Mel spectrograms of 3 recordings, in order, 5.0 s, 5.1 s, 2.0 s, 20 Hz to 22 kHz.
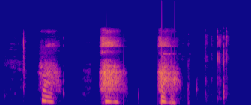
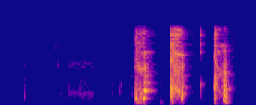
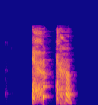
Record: {"exhalation_length": "5.0 s", "exhalation_amplitude": 6622, "exhalation_signal_mean_std_ratio": 0.35, "three_cough_length": "5.1 s", "three_cough_amplitude": 28991, "three_cough_signal_mean_std_ratio": 0.26, "cough_length": "2.0 s", "cough_amplitude": 30187, "cough_signal_mean_std_ratio": 0.43, "survey_phase": "beta (2021-08-13 to 2022-03-07)", "age": "45-64", "gender": "Female", "wearing_mask": "No", "symptom_cough_any": true, "symptom_runny_or_blocked_nose": true, "symptom_sore_throat": true, "symptom_fatigue": true, "symptom_fever_high_temperature": true, "symptom_headache": true, "symptom_change_to_sense_of_smell_or_taste": true, "symptom_other": true, "smoker_status": "Never smoked", "respiratory_condition_asthma": false, "respiratory_condition_other": false, "recruitment_source": "Test and Trace", "submission_delay": "2 days", "covid_test_result": "Positive", "covid_test_method": "RT-qPCR", "covid_ct_value": 32.0, "covid_ct_gene": "ORF1ab gene", "covid_ct_mean": 33.9, "covid_viral_load": "7.7 copies/ml", "covid_viral_load_category": "Minimal viral load (< 10K copies/ml)"}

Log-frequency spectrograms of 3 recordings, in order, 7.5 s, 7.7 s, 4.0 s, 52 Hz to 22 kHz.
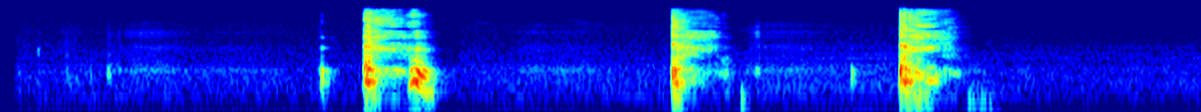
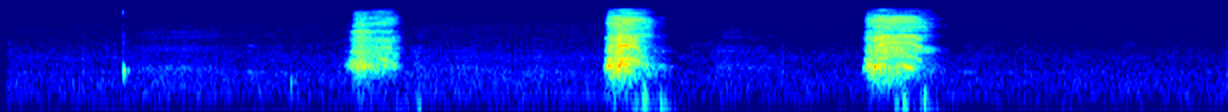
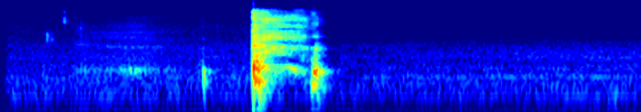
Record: {"three_cough_length": "7.5 s", "three_cough_amplitude": 24612, "three_cough_signal_mean_std_ratio": 0.21, "exhalation_length": "7.7 s", "exhalation_amplitude": 13044, "exhalation_signal_mean_std_ratio": 0.24, "cough_length": "4.0 s", "cough_amplitude": 32134, "cough_signal_mean_std_ratio": 0.17, "survey_phase": "beta (2021-08-13 to 2022-03-07)", "age": "45-64", "gender": "Female", "wearing_mask": "No", "symptom_cough_any": true, "symptom_runny_or_blocked_nose": true, "symptom_shortness_of_breath": true, "symptom_sore_throat": true, "symptom_fatigue": true, "symptom_headache": true, "symptom_onset": "3 days", "smoker_status": "Never smoked", "respiratory_condition_asthma": true, "respiratory_condition_other": false, "recruitment_source": "Test and Trace", "submission_delay": "2 days", "covid_test_result": "Positive", "covid_test_method": "RT-qPCR", "covid_ct_value": 19.3, "covid_ct_gene": "N gene"}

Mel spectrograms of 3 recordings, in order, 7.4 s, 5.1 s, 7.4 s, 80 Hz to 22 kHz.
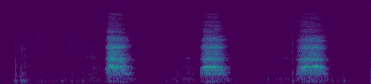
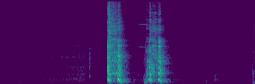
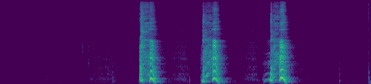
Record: {"exhalation_length": "7.4 s", "exhalation_amplitude": 849, "exhalation_signal_mean_std_ratio": 0.36, "cough_length": "5.1 s", "cough_amplitude": 9970, "cough_signal_mean_std_ratio": 0.22, "three_cough_length": "7.4 s", "three_cough_amplitude": 16324, "three_cough_signal_mean_std_ratio": 0.23, "survey_phase": "beta (2021-08-13 to 2022-03-07)", "age": "65+", "gender": "Male", "wearing_mask": "No", "symptom_headache": true, "symptom_onset": "7 days", "smoker_status": "Never smoked", "respiratory_condition_asthma": false, "respiratory_condition_other": false, "recruitment_source": "REACT", "submission_delay": "1 day", "covid_test_result": "Negative", "covid_test_method": "RT-qPCR", "influenza_a_test_result": "Negative", "influenza_b_test_result": "Negative"}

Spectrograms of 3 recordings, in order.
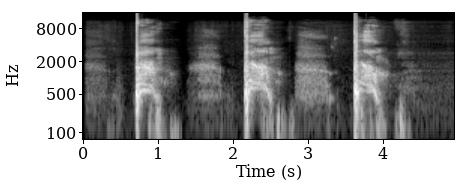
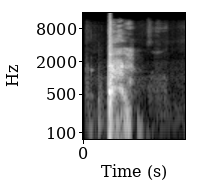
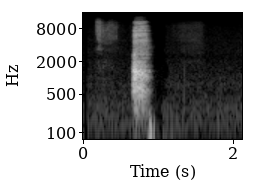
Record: {"three_cough_length": "4.9 s", "three_cough_amplitude": 32768, "three_cough_signal_mean_std_ratio": 0.34, "cough_length": "1.4 s", "cough_amplitude": 32768, "cough_signal_mean_std_ratio": 0.3, "exhalation_length": "2.1 s", "exhalation_amplitude": 14475, "exhalation_signal_mean_std_ratio": 0.25, "survey_phase": "beta (2021-08-13 to 2022-03-07)", "age": "45-64", "gender": "Male", "wearing_mask": "No", "symptom_cough_any": true, "symptom_shortness_of_breath": true, "symptom_fatigue": true, "symptom_onset": "12 days", "smoker_status": "Never smoked", "respiratory_condition_asthma": true, "respiratory_condition_other": false, "recruitment_source": "REACT", "submission_delay": "3 days", "covid_test_result": "Negative", "covid_test_method": "RT-qPCR", "influenza_a_test_result": "Positive", "influenza_a_ct_value": 28.8, "influenza_b_test_result": "Negative"}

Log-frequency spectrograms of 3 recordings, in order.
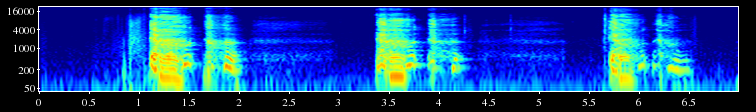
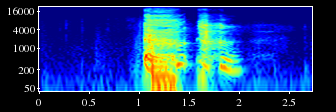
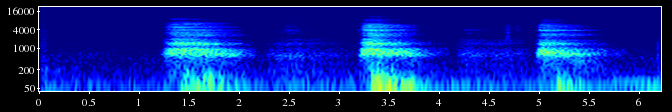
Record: {"three_cough_length": "7.0 s", "three_cough_amplitude": 11265, "three_cough_signal_mean_std_ratio": 0.38, "cough_length": "2.7 s", "cough_amplitude": 23619, "cough_signal_mean_std_ratio": 0.36, "exhalation_length": "6.2 s", "exhalation_amplitude": 1076, "exhalation_signal_mean_std_ratio": 0.47, "survey_phase": "beta (2021-08-13 to 2022-03-07)", "age": "18-44", "gender": "Female", "wearing_mask": "No", "symptom_cough_any": true, "symptom_new_continuous_cough": true, "symptom_runny_or_blocked_nose": true, "symptom_sore_throat": true, "symptom_headache": true, "smoker_status": "Never smoked", "respiratory_condition_asthma": false, "respiratory_condition_other": false, "recruitment_source": "Test and Trace", "submission_delay": "2 days", "covid_test_result": "Positive", "covid_test_method": "RT-qPCR", "covid_ct_value": 22.0, "covid_ct_gene": "N gene", "covid_ct_mean": 22.8, "covid_viral_load": "33000 copies/ml", "covid_viral_load_category": "Low viral load (10K-1M copies/ml)"}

